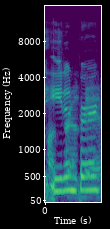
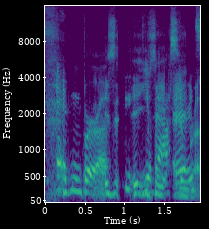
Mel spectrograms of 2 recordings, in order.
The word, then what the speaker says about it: Edinburgh: You know, from London to Edenburg is 7.5 hours. Wow. Edenburg. Whatever, bro. Sorry, I can't let that. I'm American. I pronounce my letters. Fine. Edinburgh. Edin. Edinburgh. Edinburgh. Just Yeah. Just say BR.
